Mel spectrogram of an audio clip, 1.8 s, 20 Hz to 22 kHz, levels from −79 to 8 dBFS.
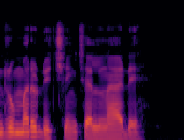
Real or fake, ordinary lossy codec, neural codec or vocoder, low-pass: real; none; none; none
